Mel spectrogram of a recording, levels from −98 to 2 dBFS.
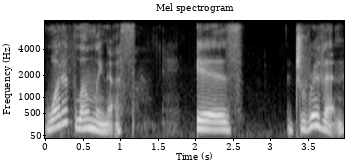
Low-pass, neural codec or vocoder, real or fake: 7.2 kHz; none; real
